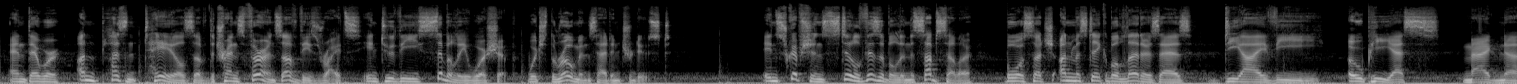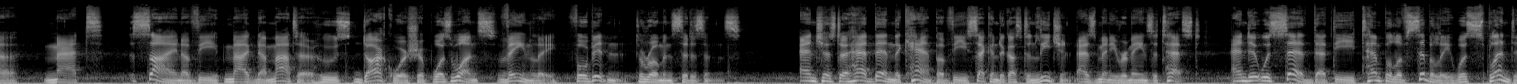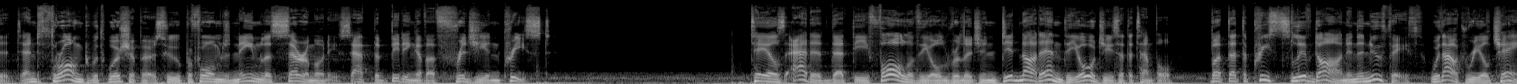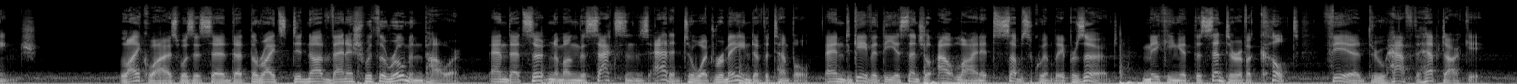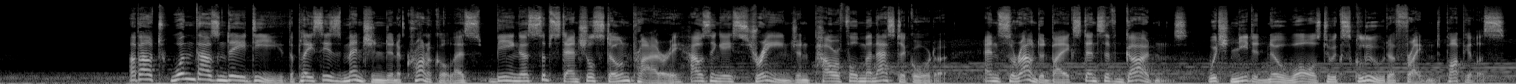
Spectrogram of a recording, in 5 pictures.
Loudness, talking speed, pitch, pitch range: -24 LUFS, 160 wpm, 110 Hz, 95-140 Hz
